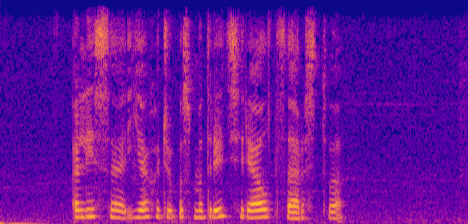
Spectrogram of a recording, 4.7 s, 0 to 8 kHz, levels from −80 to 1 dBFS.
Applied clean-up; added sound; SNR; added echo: none; none; none; none.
